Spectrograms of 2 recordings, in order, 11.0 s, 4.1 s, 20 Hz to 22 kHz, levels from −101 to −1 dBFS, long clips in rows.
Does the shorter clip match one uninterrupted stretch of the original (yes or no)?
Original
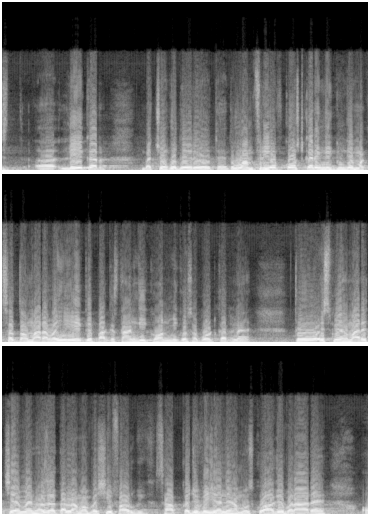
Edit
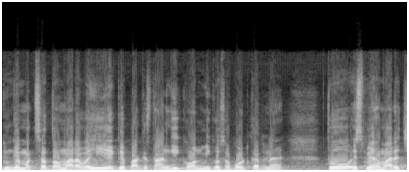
yes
